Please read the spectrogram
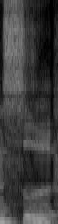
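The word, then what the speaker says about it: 四: the uh Chinese pronunciation s number four because it sounds like s which means death but s remember s going down s it's not appear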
